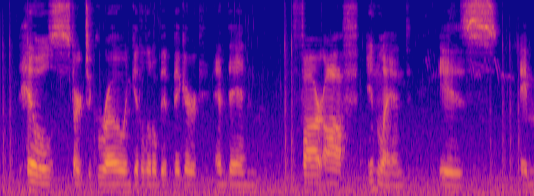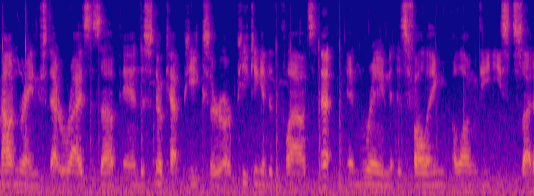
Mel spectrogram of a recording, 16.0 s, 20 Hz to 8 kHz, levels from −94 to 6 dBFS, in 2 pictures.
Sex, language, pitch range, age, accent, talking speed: male, English, 100-120 Hz, 20-39, American, 150 wpm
